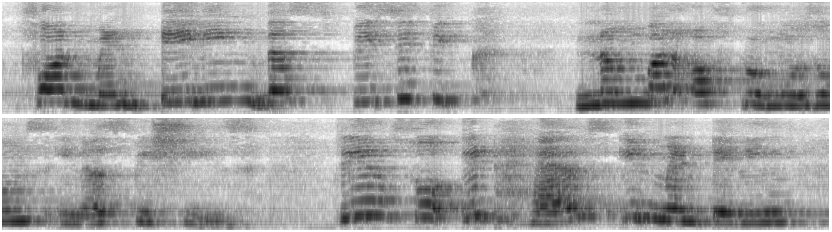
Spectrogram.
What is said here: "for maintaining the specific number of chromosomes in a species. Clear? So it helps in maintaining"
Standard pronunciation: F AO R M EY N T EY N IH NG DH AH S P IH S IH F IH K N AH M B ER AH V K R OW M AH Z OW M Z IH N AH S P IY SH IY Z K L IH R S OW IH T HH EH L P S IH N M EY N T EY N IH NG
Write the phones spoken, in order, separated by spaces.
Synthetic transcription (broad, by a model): F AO R M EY N T EY N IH NG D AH S P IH S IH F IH K N AH M B ER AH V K R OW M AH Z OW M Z IH N AH S P IY SH IY Z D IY L S OW IH T HH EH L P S IH N M EY N T EY N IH NG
